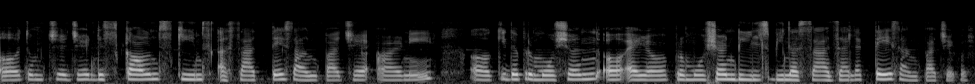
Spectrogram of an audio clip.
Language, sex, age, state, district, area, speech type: Goan Konkani, female, 18-30, Goa, Pernem, rural, spontaneous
